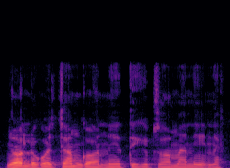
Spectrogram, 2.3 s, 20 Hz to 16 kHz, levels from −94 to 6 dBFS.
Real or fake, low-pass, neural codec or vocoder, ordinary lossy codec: fake; 9.9 kHz; vocoder, 22.05 kHz, 80 mel bands, Vocos; none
